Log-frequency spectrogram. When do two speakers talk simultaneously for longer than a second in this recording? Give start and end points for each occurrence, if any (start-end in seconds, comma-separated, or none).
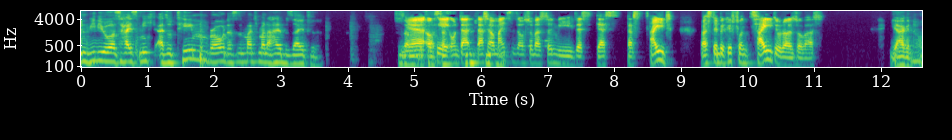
4.7-6.4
